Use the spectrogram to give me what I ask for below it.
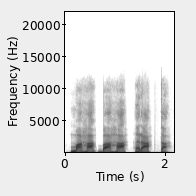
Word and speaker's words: Mahabharata: A pronúncia certa, com a força na sílaba correta, carrega a musicalidade do poeta original. O certo é maha barrarata.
